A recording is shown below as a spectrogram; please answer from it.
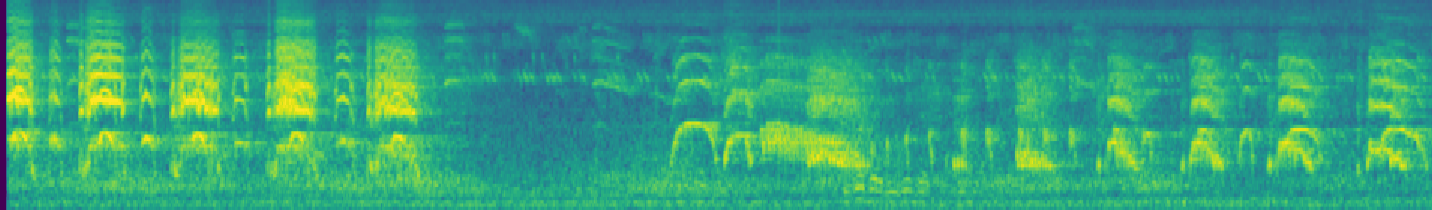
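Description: Sarus cranes trumpet loud, rich, brassy calls in rapid bursts, a quieter pause, then a steady run of ringing notes about once a second.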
